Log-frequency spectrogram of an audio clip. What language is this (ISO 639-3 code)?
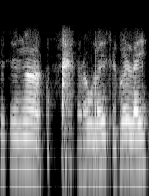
mni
